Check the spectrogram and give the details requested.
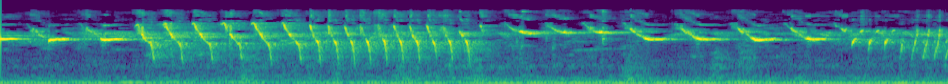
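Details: Training song of a canary, played so caged canaries learn to sing better: rapid trilled phrases of repeated downward-sweeping notes, about three to four per second later, with bright high whistles.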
